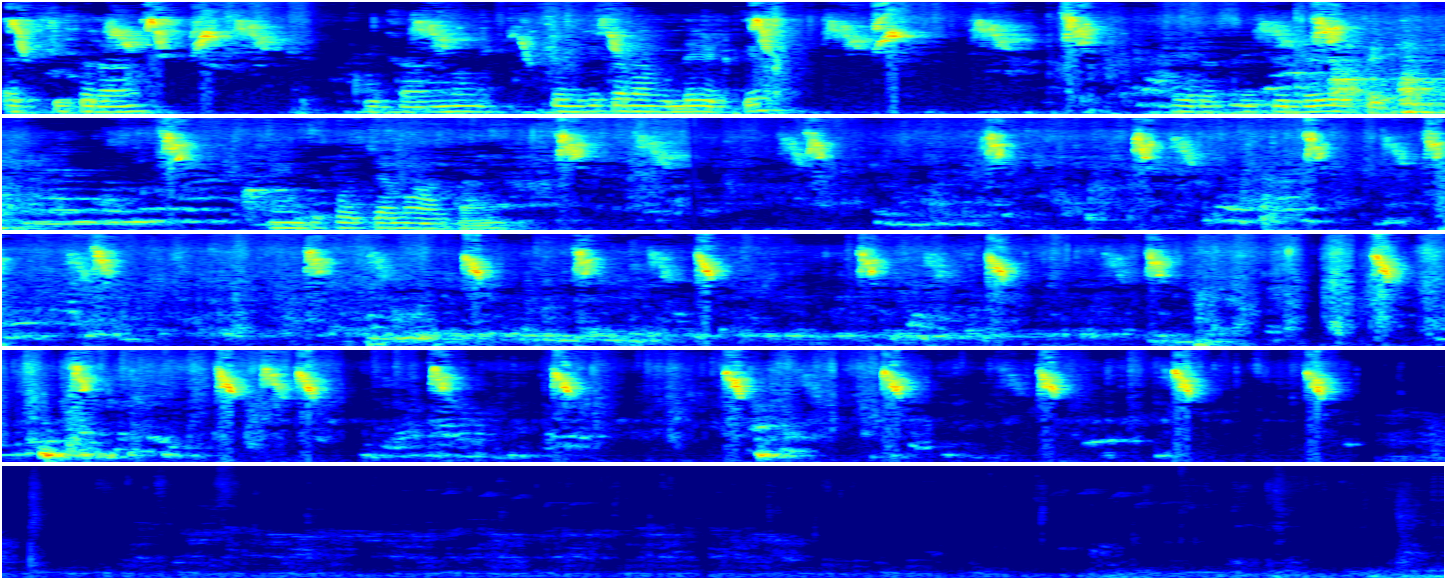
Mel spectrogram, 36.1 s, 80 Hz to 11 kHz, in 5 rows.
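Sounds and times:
small bird chirping: 0:00.0 - 0:07.0, 0:08.0 - 0:08.6, 0:09.9 - 0:15.2, 0:15.8 - 0:20.5, 0:21.2 - 0:28.5
hand smearing wet clay: 0:20.2 - 0:23.4.

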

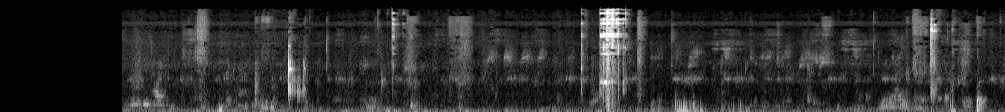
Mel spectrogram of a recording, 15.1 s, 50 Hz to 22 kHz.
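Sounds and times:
metal gears clinking: 0:08.7 - 0:09.4.

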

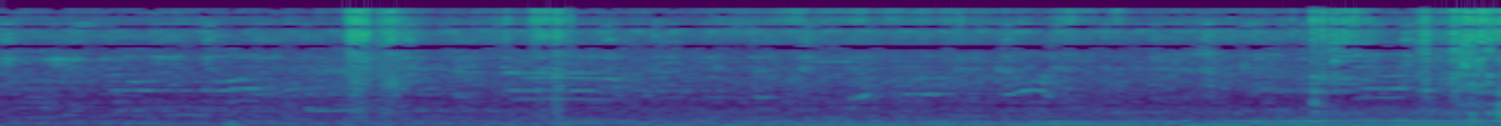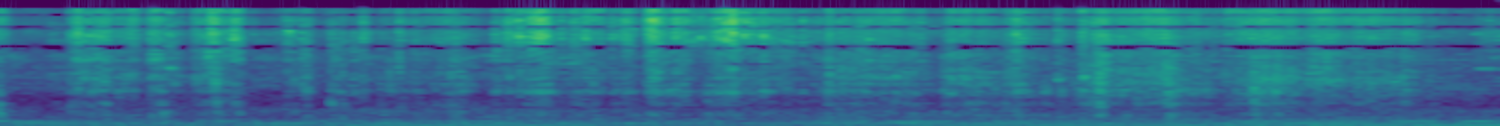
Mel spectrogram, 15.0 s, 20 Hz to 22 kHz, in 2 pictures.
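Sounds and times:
rustling and scraping handling noise: 0:01.0 - 0:15.0.

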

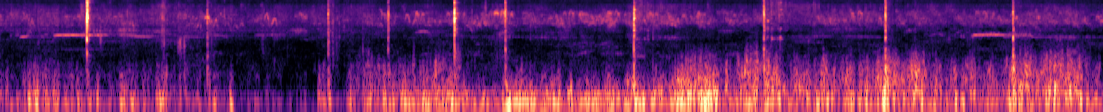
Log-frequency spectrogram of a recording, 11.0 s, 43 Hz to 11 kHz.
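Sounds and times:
hand pick striking stony soil: 0:00.7 - 0:02.2, 0:03.2 - 0:05.3, 0:06.2 - 0:10.5.

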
